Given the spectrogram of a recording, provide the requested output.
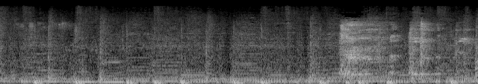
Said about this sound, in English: is coughing up a lung on this episode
